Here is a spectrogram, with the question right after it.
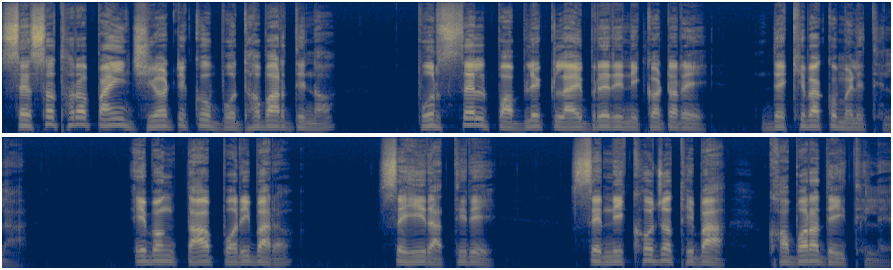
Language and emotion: Odia, neutral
